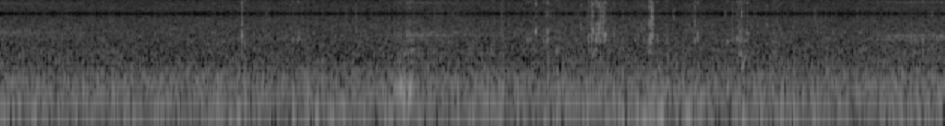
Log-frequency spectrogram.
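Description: Small splashes and drips of water as a landing net is swept through shallow water, a quick cluster of them about four seconds in, over a faint steady rumble of wind and water.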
